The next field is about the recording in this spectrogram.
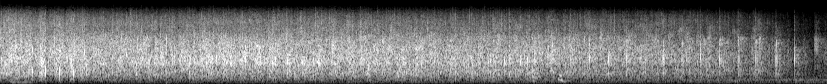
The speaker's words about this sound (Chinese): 现在请大家以最热烈的掌声恭请师父开始。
